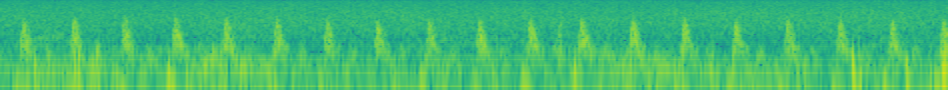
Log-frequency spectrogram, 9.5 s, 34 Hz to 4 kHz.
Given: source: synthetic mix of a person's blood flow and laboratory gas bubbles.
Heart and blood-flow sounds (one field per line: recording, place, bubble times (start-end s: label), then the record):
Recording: Doppler ultrasound of blood flow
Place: subclavian vein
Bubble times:
5.54-5.65 s: bubbles
From the record:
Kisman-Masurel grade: 111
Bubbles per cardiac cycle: 1 to 2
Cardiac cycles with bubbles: 1 to 10%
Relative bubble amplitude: barely perceptible (0.100 to 0.250)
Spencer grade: 1 (occasional bubble signal discernible with the cardiac motion signal, with majority of cardiac periods free of bubbles)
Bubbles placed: anywhere in the cardiac cycle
